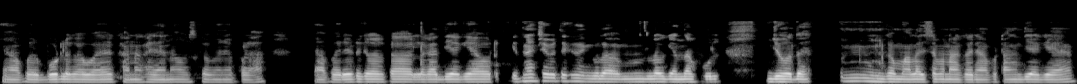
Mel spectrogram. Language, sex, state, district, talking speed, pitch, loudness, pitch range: Hindi, male, Bihar, Jahanabad, 230 wpm, 120 Hz, -17 LUFS, 115-125 Hz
